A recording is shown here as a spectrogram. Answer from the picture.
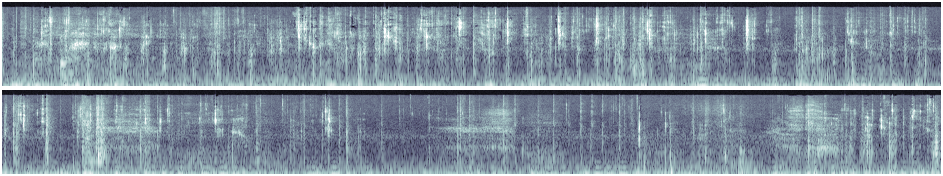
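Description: Close-up mouth sounds of biting and chewing springy snail meat in chili oil, with many irregular wet clicks and smacks.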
